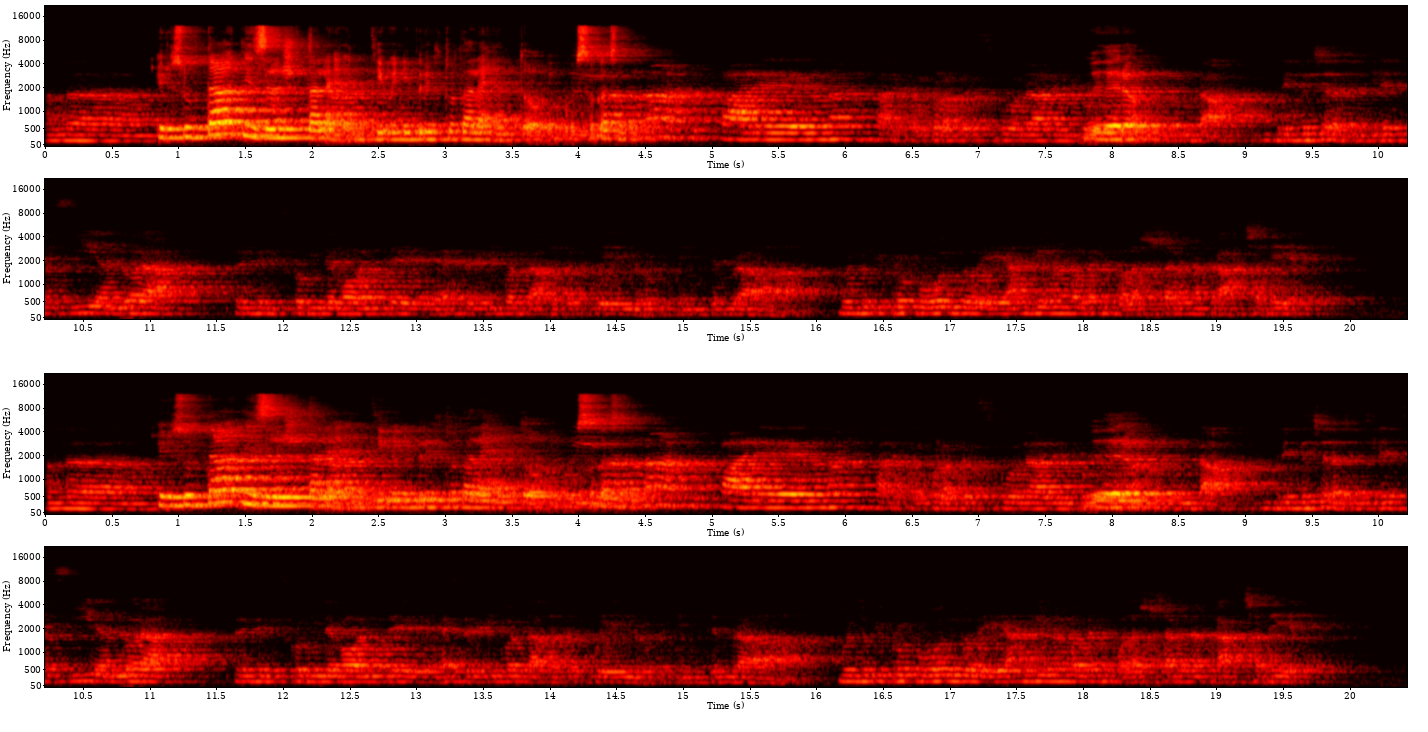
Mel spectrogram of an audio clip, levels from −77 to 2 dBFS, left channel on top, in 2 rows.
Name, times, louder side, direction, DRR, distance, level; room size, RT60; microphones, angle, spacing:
voice 1, 0.0-0.9 2.1-2.3 3.9-11.2 11.6-15.9 16.2-19.6, right 1 dB, 25° right, -6 dB, 1.2 m, -40 dB
voice 2, 0.8-4.5 7.8-8.3, left 2 dB, 50° left, 1 dB, 0.5 m, -28 dB
4.2 x 2.8 x 3.9 m, 1.5 s
head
